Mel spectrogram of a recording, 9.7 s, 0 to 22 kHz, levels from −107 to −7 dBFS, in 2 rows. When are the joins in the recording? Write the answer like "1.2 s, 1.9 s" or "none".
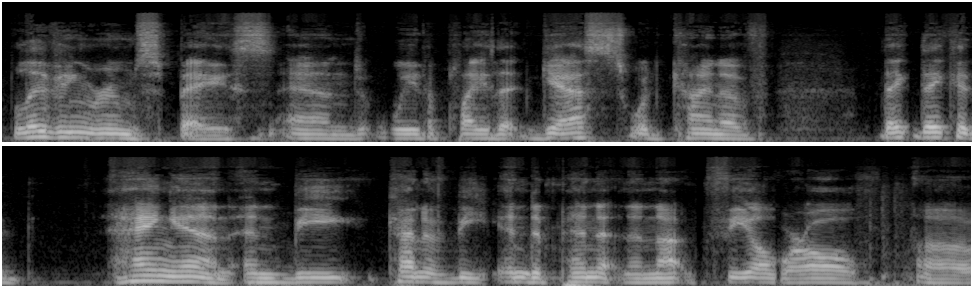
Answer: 2.1 s, 2.4 s, 4.5 s, 8.7 s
